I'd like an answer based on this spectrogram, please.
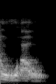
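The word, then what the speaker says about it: ו: Jadi pap ini dibacanya wow ya. Jadi kalau di Israel sendiri di tanah suci itu bacanya pap ya.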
